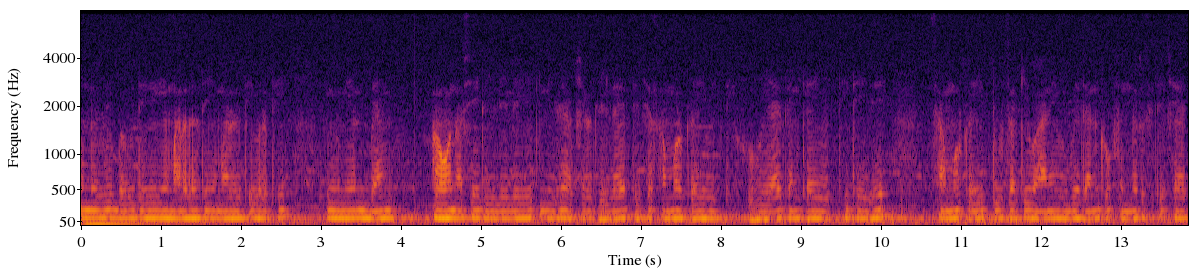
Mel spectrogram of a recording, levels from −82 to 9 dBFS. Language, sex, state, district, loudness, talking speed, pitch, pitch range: Marathi, male, Maharashtra, Pune, -20 LUFS, 145 wpm, 100 Hz, 100-105 Hz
